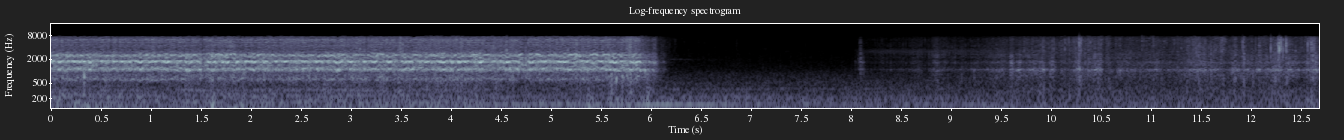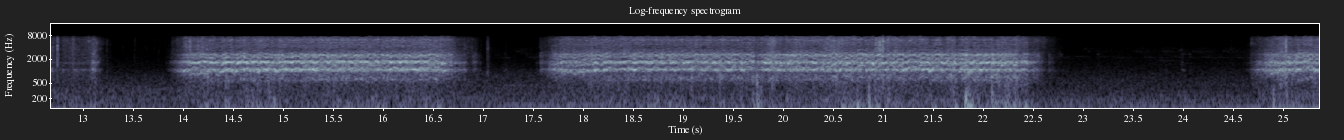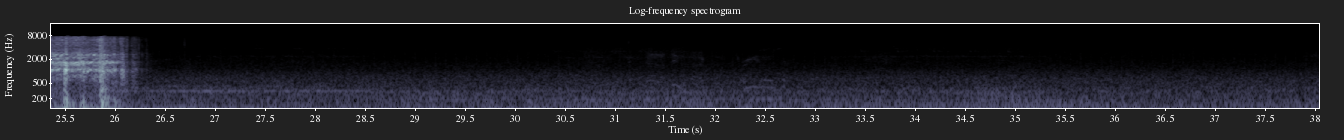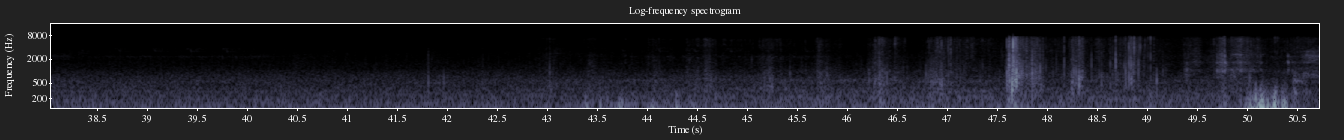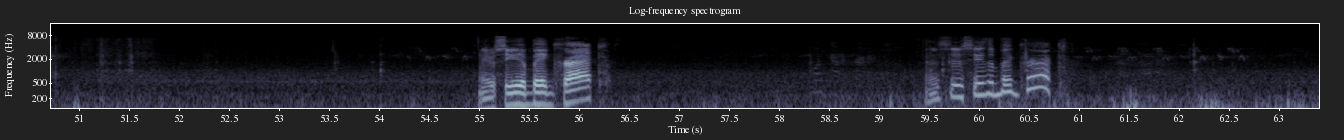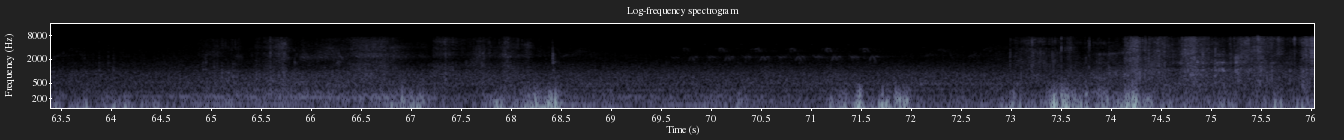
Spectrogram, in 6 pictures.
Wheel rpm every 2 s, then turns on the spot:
160, 160, 150, 10, 20, 20, 20, 140, 60, 150, 160, 30, 80, 10, 0, 0, 0, 0, 0, 0, 0, 0, 0, 0, 0, 0, 0, 0, 0, 0, 0, 0, 0, 0, 0, 0, 0, 0.
8-12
